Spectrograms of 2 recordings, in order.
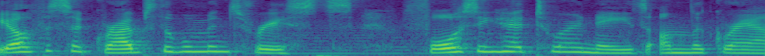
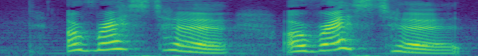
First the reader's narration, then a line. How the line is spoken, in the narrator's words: the officer yells out to his partner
